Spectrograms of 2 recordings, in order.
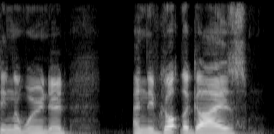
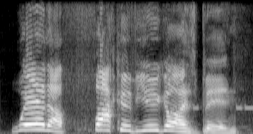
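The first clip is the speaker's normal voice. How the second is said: put-on thickest broad Australian accent, very loud and high; 11 semitones higher, 12 dB louder than usual. Retelling a wounded guy calling out from a tree, very strong australian accent. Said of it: "in the most Australian accent ever".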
